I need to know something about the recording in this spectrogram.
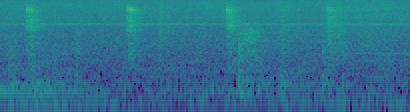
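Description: A clock ticking faintly, about once a second, over a low room hum.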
